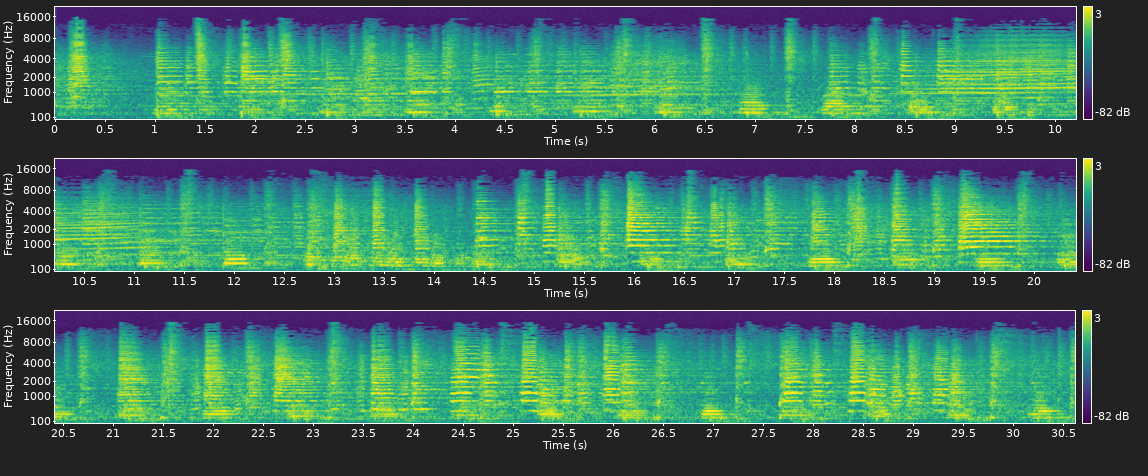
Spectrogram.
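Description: Military brass band playing live: trombones and trumpets carry the tune over a steady drum beat.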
